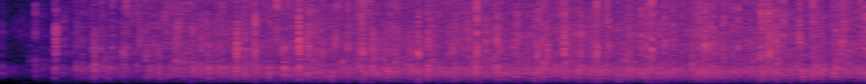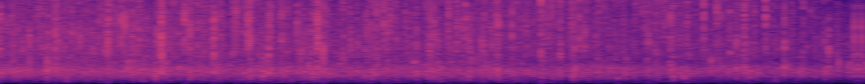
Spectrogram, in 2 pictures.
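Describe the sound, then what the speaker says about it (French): A conference audience aboard a boat breaks into steady, dense applause that swells quickly and holds evenly throughout, with no talking over it. "Alors je vous invite à ce que vous vous applaudissiez collectivement."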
